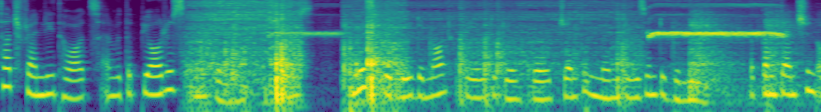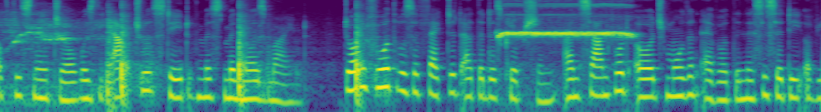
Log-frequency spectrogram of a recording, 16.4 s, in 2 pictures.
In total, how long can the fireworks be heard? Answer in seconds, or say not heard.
10 s.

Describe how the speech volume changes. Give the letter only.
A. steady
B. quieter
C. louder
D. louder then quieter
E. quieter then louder
A.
